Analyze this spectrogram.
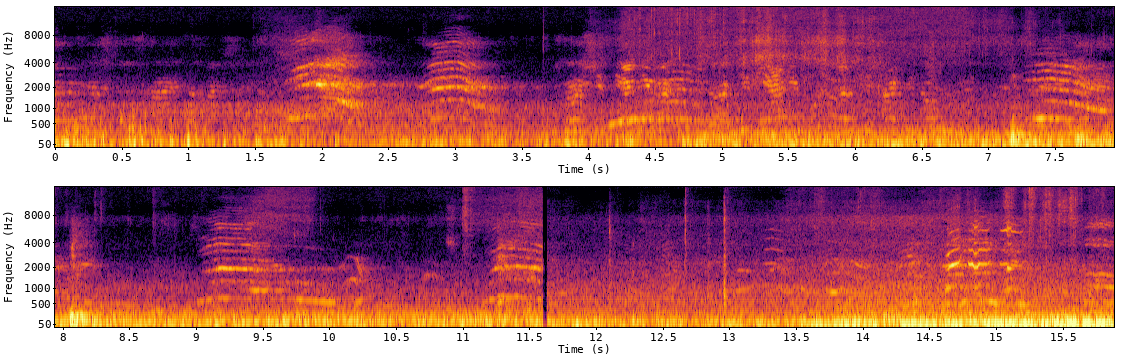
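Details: Stray cats in a city, coming out as soon as they hear a call, give short, arching meows that rise then fall, repeated several times over the clip, against a steady low urban rumble.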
